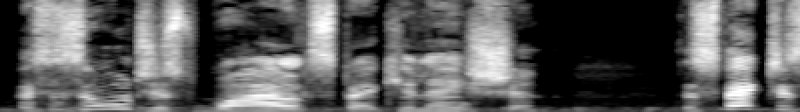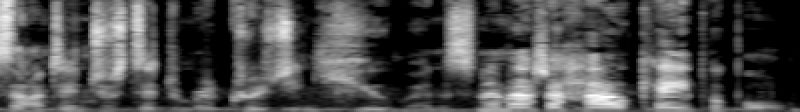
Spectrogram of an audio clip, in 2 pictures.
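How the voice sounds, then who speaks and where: A woman acting a cautious, sensible military doctor in a video game, speaking in a measured, reproving, matter-of-fact way. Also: on the high side, sing-song, noisy background. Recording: loud music behind the voice. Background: music.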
